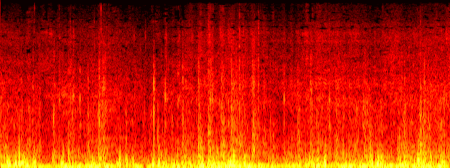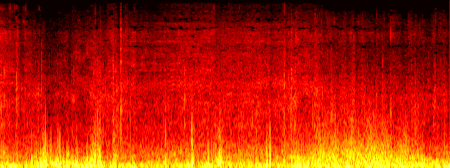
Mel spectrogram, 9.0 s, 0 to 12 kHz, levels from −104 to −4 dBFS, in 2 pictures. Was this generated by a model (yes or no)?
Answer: no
